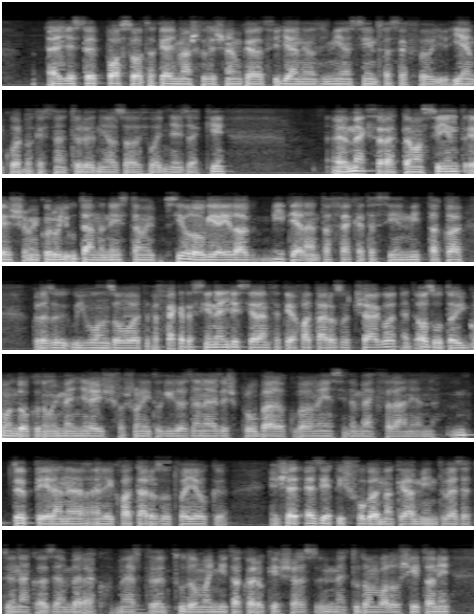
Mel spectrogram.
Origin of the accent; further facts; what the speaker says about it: Szeged, Csongrád-Csanád, Hungary; moved away as an adult; now in Budapest, Hungary; Szegedi vagyok. Pontosan egy éve költöztem fel Budapestre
